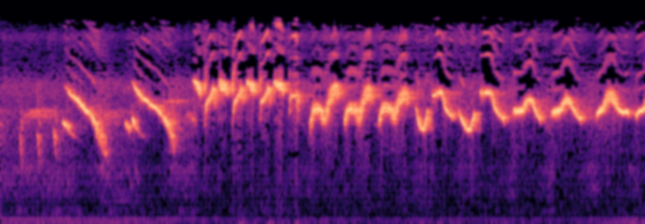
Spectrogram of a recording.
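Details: Chinese hwamei singing in the rain, starting with downslurred whistles and a short trill, then a long run of rolling, looping high whistles repeated in rhythmic phrases, with a low hum beneath.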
